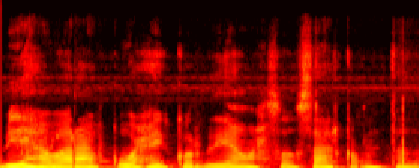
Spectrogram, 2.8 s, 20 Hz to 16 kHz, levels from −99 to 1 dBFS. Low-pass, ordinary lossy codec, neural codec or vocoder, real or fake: 14.4 kHz; none; none; real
